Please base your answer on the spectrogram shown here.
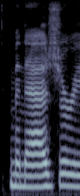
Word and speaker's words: Menagerie: Menagerie is how I pronounce it.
